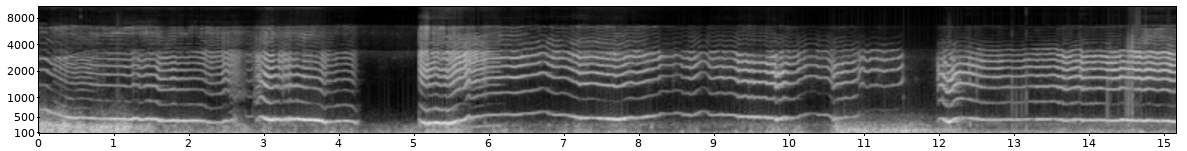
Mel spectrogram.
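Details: Loud, drawn-out wailing cries with brief breaks for breath over background music, in a "living doll" role-play clip; sounds like an infant's cry, possibly acted.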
